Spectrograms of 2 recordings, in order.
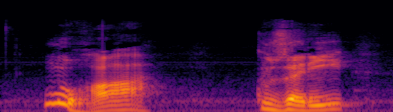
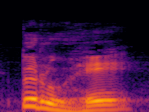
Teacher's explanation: маємо помірне укання коли ненаголошене о прямує до у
